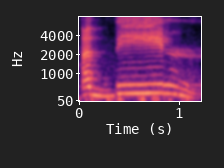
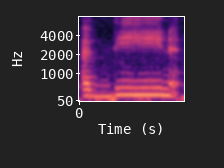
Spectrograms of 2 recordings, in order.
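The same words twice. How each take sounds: First: The final consonant ends cleanly with no vowel. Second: The final consonant carries a faint, short vowel. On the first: "சுக்கூன் வைக்கிறோம்" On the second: "உங்களுக்கு விருப்பம் என்றால் அத்தீன் என்று மோதலாம்"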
